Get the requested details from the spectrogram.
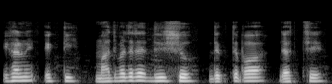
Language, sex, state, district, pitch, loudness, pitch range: Bengali, male, West Bengal, Alipurduar, 160 Hz, -18 LUFS, 150-165 Hz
